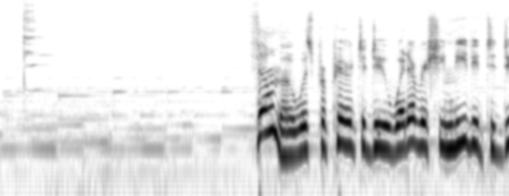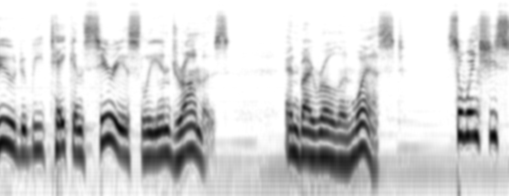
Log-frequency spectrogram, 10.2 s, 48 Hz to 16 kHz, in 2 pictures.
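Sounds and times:
glasses clinking in a toast: 0.2 - 0.6
speech: 2.5 - 10.1.

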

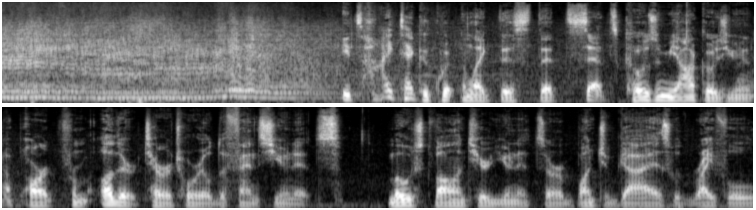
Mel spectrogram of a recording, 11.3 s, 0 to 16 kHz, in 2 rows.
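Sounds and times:
surveillance drones hovering and buzzing overhead: 0.0 - 6.8
speech: 2.6 - 11.2.

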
